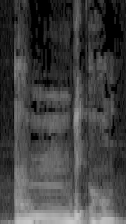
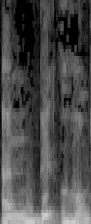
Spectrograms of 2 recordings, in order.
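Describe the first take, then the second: First: The nasal before b is an m. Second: The nasal before b is a clear n.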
